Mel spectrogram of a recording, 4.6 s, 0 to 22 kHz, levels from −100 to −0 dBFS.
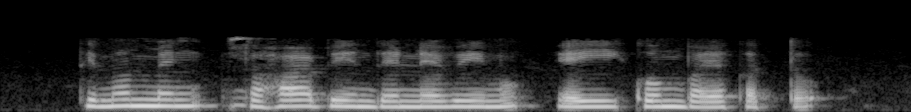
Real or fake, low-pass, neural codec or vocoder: real; 5.4 kHz; none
